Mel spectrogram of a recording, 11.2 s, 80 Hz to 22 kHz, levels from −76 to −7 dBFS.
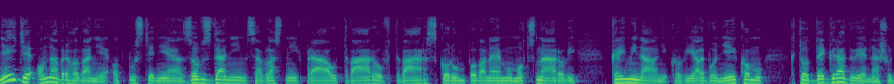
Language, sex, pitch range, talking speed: Slovak, male, 100-130 Hz, 115 wpm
